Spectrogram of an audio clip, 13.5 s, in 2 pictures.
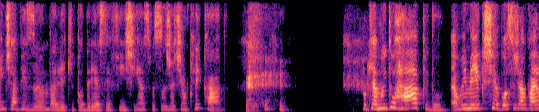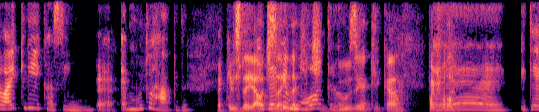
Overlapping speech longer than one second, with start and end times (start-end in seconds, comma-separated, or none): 9.9-11.1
